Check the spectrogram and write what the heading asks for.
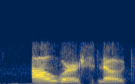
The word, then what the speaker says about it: Ouwerslot: Ouwerslot, which is pronounced as Our slot. our slot. Yeah, Yeah. that sounds Like the very. oh, you probably you want to say it like ooh, but you just have to figure it's Ow. OA, like boat, our slot.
